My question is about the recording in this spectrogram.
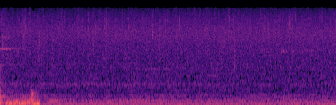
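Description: Faint steady hiss with a few low, held tones under it: a quiet background ambience bed. A brief low rumble sounds in the first half second.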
